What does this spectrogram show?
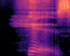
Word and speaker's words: his: here we go his what do you hear at the end of his if i really stretch this out listen yeah i hear a z don't i i hear z but look at what it's spelled with it's not spelled with a z it's spelled with an s so remember red words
